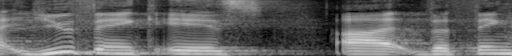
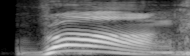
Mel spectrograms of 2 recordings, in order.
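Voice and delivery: emphatic wrong; 4 dB louder than usual. Acted. Rabbi rejects answer a second time.

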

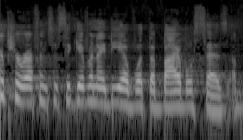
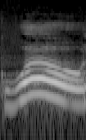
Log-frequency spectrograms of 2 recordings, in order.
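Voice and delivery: surprised whoa; 8 dB louder than usual. Retold or imitated. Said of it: "I'm like".

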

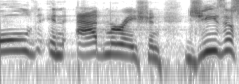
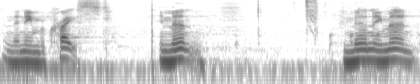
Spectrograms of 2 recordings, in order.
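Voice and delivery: low, soft, level praying voice; hushed prayer with pauses between phrases; closing prayer; 8 semitones lower, 12 dB quieter than usual. Real, not acted. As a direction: pray quietly and reverently, phrase by phrase. Closing prayer before the sermon.

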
